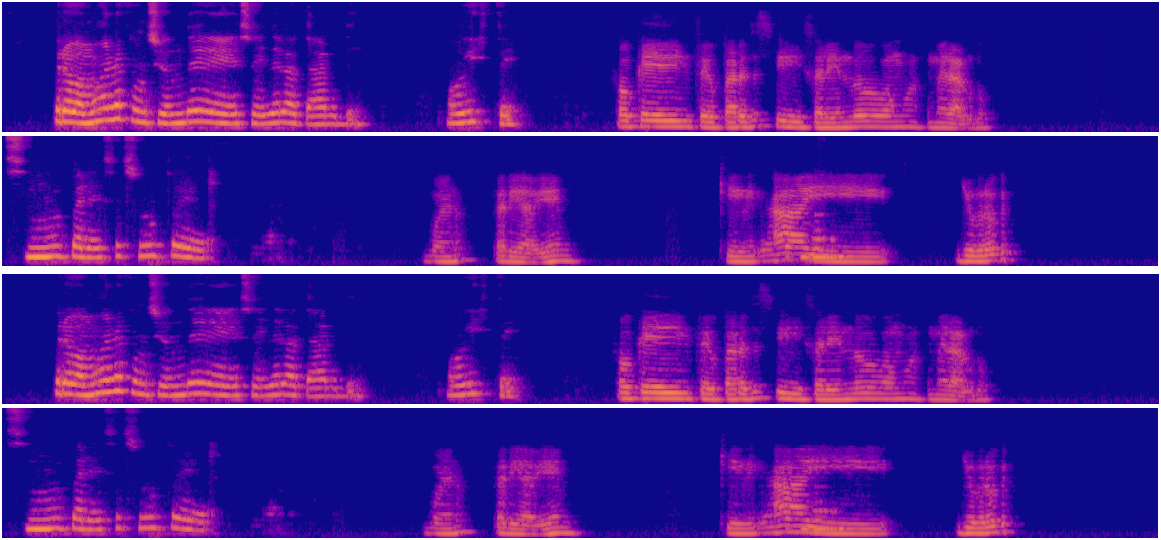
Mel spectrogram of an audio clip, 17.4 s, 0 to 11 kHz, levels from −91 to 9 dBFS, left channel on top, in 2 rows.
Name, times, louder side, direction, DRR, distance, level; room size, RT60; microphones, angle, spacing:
voice 1, 0.4-2.7 3.3-3.9 8.7-10.3 14.7-15.0, left 4 dB, 55° left, 0.5 m, -26 dB
voice 2, 4.6-7.4 11.8-13.0 14.1-15.3 15.8-16.2, equal, 75° left, 0.9 m, -31 dB
2.7 x 2.2 x 2.6 m
head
